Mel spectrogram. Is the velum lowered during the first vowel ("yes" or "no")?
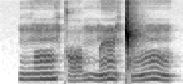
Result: yes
